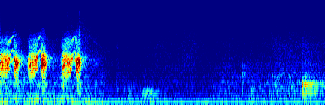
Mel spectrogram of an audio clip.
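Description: Three quick, harsh bird squawks in the first half second: a comic sound effect.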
